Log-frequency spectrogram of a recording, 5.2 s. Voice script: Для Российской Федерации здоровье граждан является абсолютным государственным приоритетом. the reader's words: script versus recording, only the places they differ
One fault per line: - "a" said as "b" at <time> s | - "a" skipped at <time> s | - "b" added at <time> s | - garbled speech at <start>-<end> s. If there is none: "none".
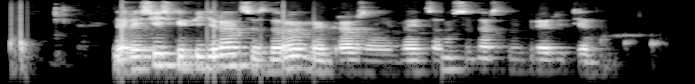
- "абсолютным" skipped at 3.3 s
